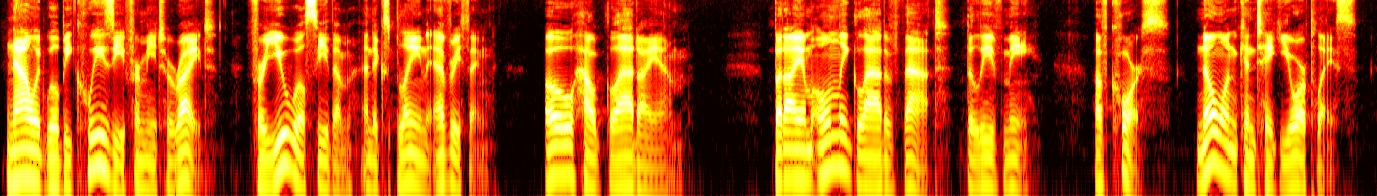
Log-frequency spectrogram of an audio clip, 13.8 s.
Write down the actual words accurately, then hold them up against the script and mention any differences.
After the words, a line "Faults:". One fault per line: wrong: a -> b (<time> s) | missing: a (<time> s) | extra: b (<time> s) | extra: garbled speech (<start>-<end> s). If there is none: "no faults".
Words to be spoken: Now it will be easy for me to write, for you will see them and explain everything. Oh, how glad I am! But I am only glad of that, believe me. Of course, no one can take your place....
Now it will be queasy for me to write, for you will see them and explain everything. Oh, how glad I am! But I am only glad of that, believe me. Of course, no one can take your place....
Faults:
wrong: easy -> queasy (0.7 s)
